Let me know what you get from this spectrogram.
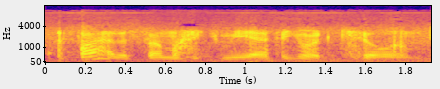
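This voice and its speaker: Low, hesitant young caller, noisy line. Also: male voice. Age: early 20s. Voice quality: slow drawn-out delivery. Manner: hesitant, slacker-like, chuckles often. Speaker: radio show caller. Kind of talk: casual phone chat. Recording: noisy phone call on AM radio recording.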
